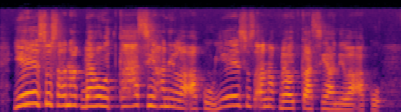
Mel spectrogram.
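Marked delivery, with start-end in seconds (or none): 0.2-3.8 crying out pleadingly, high and drawn out. Speaker retelling how a woman kept crying out to Jesus, retelling her shouting. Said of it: "Dia tetap berteriak".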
